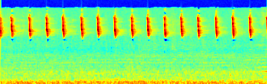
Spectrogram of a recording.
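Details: High, clicking tink notes from a white-eared hummingbird, repeated about three times a second in a regular series, over low-pitched background noise.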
